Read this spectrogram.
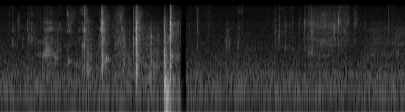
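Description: A man crunches into crispy fried food.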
